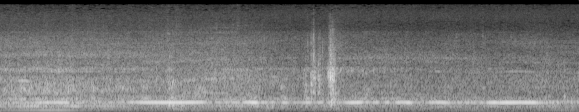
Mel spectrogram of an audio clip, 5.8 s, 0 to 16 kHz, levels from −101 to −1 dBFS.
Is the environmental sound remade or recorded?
recorded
